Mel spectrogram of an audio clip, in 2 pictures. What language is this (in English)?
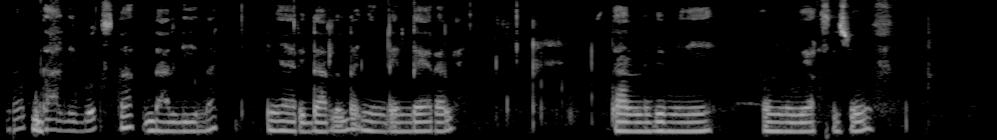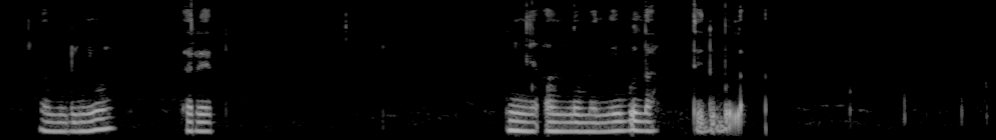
Wolof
